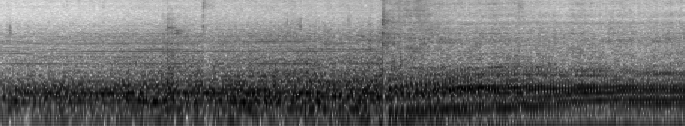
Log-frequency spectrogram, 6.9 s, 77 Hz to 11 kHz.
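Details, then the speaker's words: 2003 Kawasaki KLX110 during rebuild, first start-up with choke pulled after air filter cleaning: the small single fires and settles into an even, crisp idle that picks up cleanly. More responsive and powerful than before; idle is to be turned down. "You already seem way more responsive even just starting up. Alrighty then. Okay, so she's running much fucking better."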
